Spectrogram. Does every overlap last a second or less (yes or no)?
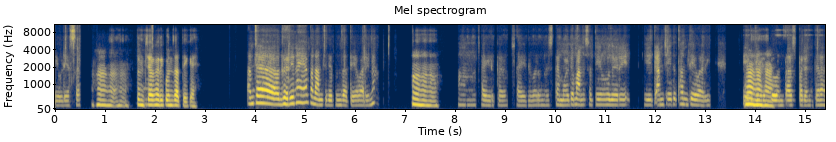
yes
